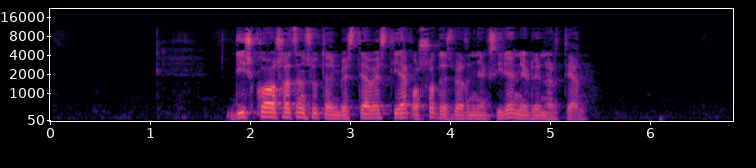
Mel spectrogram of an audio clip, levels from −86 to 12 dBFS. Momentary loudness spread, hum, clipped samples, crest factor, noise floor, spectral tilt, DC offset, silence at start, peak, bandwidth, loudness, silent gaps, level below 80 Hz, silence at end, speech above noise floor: 14 LU; none; under 0.1%; 24 dB; -71 dBFS; -3 dB/octave; under 0.1%; 1.8 s; -4 dBFS; 11.5 kHz; -24 LUFS; none; -62 dBFS; 1.45 s; 46 dB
